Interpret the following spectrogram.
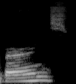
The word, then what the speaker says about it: Burns: my name is burns from st james missouri okay all right uh last name it rhymes with another last name than i know of evan kearns perfect awesome parents team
